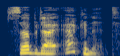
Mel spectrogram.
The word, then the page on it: subdiaconate: British English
